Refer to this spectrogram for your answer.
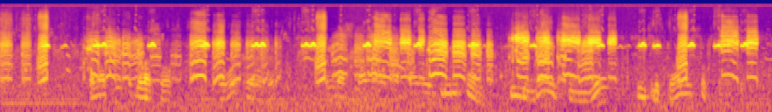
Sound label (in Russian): Чирок-свистунок Alzavola; plurifon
